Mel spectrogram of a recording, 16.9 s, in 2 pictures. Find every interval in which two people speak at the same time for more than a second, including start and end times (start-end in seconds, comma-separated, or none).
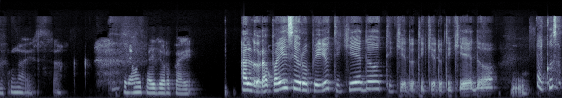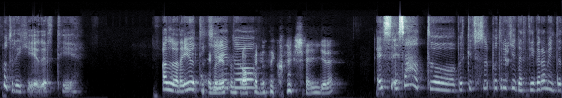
11.3-12.5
